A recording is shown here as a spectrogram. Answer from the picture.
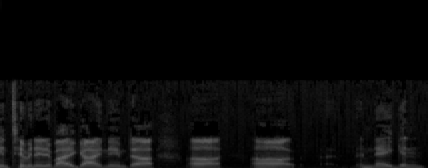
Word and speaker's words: Negan: Negan is coming. Yes. And it is pronounced Negan.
